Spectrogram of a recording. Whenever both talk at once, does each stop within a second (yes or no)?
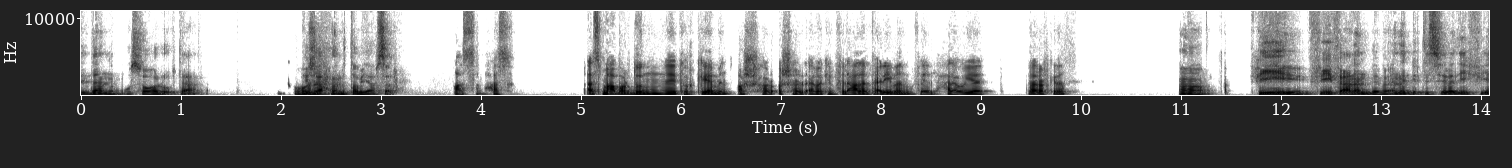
yes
